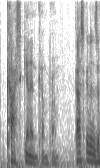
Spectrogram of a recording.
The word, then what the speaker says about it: Koskinen: country and say it the right way it's koskinen you've been doing well well I'll tell you it's but we've had you on several times it's still it's tough because somehow throw you know mispronounce it and it throws you off it's a Finnish name finish name uh Terry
